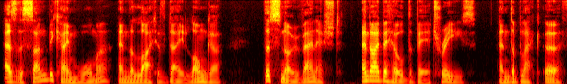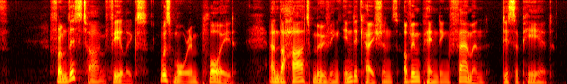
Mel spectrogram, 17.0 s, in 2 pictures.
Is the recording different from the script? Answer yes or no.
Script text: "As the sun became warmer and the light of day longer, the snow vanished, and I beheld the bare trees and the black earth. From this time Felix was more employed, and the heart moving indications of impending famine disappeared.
no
